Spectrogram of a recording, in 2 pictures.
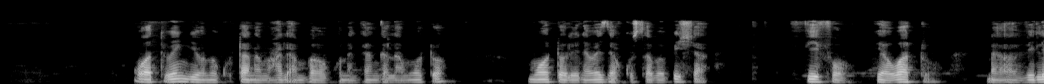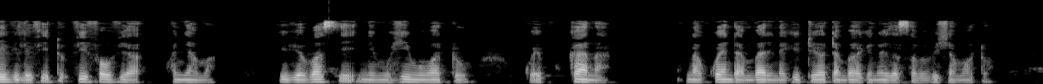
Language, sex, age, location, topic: Swahili, male, 25-35, Wajir, health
